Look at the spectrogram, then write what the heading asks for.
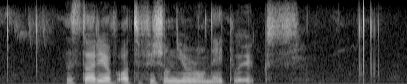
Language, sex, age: English, female, 22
